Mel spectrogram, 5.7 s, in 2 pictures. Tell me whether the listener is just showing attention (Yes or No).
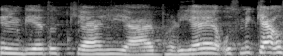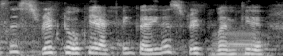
Yes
